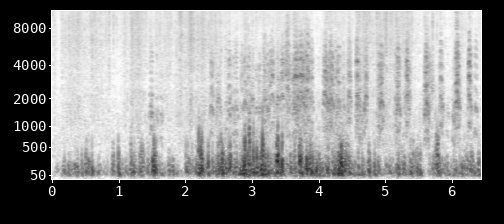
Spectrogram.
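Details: Many gulls flocking to food at Shin-Okayama Port park, Japan, on 3 February 2021, with a dense, overlapping chorus of harsh squawking calls above a steady low rumble.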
